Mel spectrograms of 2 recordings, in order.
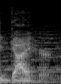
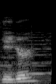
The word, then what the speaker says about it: Giger: Um who who of us used to say Geer? Because I used to say Geer because I didn't know any better. Do you guys still say Geer? Does anyone not know that it's supposed to be pronounced giger?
